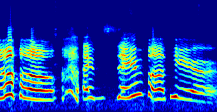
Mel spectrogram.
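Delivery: loud sobbing, very slow and drawn out. Voicing Kisses, just pulled from his branch and refusing to come down: crying. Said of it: "and he is crying".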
